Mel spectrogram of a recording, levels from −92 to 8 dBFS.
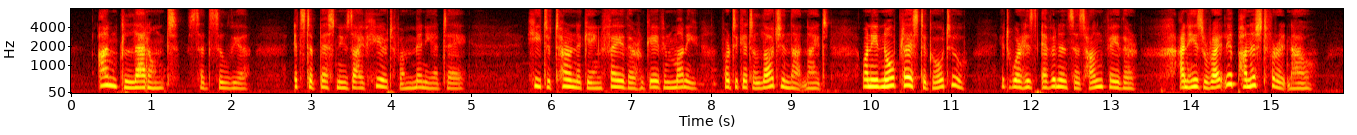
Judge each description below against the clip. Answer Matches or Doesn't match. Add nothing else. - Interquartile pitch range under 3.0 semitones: Doesn't match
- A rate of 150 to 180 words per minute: Doesn't match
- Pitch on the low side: Doesn't match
